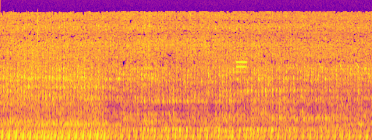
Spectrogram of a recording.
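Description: Mini tractor's engine running steadily with a fast, even chug, easing off slightly about two seconds in.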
